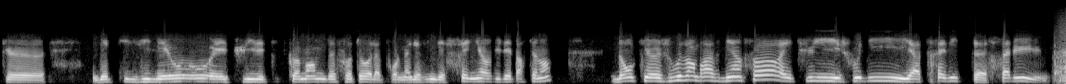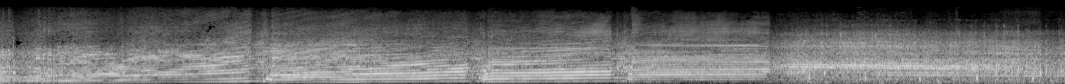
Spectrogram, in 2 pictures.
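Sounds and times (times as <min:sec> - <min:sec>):
speech: 0:00.0 - 0:11.5, 0:12.6 - 0:14.3
moped engine pulling away: 0:10.6 - 0:21.2.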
